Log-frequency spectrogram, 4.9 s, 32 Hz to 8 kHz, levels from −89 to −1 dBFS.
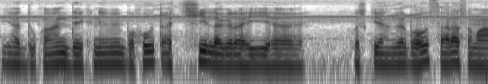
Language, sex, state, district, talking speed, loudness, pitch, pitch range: Hindi, male, Bihar, Katihar, 170 wpm, -19 LUFS, 115 Hz, 110-120 Hz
